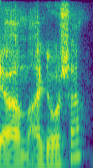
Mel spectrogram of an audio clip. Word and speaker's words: Aljoša: Well, I mean, different people pronounce it differently, but usually they just say Aljoša.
